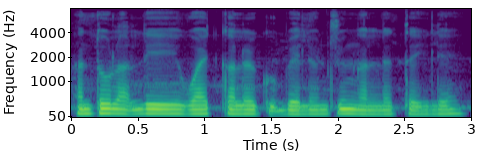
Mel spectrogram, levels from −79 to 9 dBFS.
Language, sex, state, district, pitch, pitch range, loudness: Wancho, male, Arunachal Pradesh, Longding, 115 Hz, 105-115 Hz, -16 LUFS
